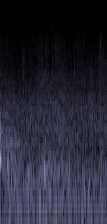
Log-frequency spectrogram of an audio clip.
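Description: Steady soft rushing noise, like wind on the microphone, with no distinct hoofbeats standing out.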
